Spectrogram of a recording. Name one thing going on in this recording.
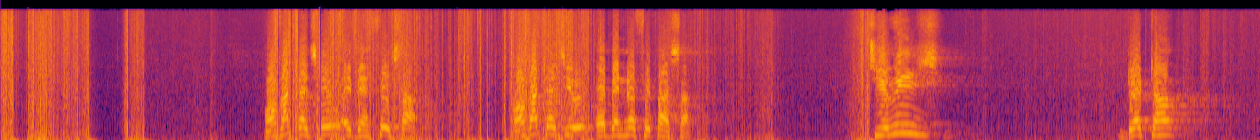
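An older man preaches with animation through a headset microphone in a slightly echoing room.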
